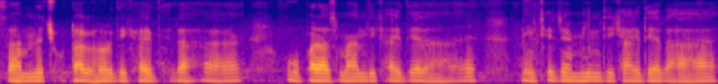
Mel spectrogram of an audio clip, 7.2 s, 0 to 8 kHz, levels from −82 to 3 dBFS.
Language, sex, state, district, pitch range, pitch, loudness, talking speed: Hindi, male, Bihar, Patna, 130-140 Hz, 135 Hz, -20 LUFS, 150 wpm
